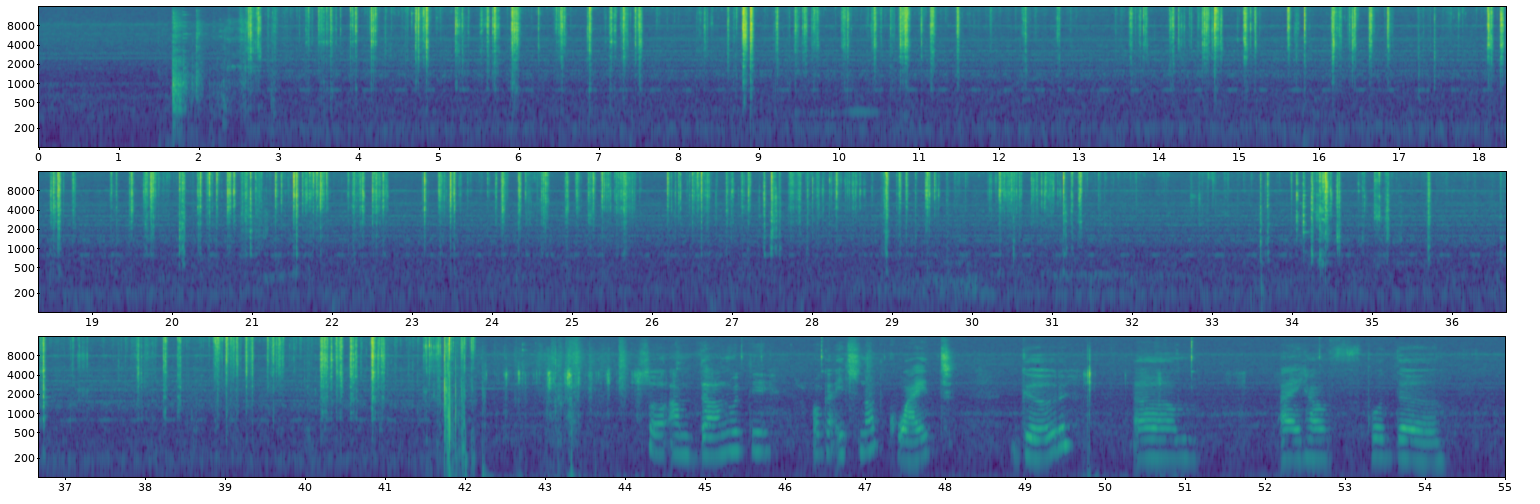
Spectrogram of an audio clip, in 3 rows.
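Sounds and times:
steady low hum: 0:00.0 - 0:55.0
metal utensils clinking: 0:01.7 - 0:04.8.

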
